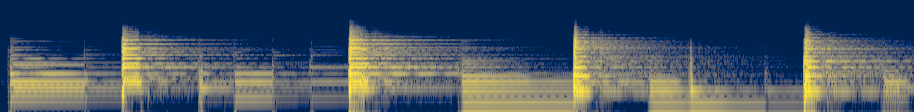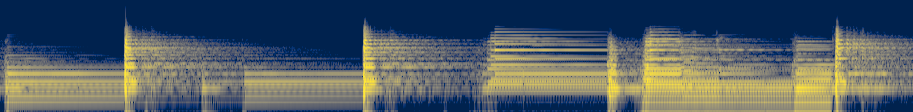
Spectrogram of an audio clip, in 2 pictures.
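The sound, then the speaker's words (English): A Gretsch Billy Bo electric guitar on its bridge pickup plays a slow series of bright, clean plucked chords. Each chord rings and decays before the next, and a few quicker strums come near the end. “I mean, I really like bitey bridge pickups, but this thing just sounds really nice. Play that bridge again.”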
